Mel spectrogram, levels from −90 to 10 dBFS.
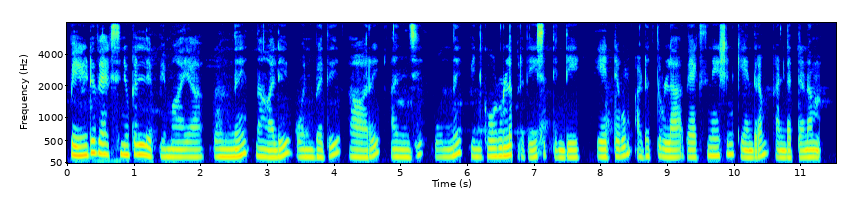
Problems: none marked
